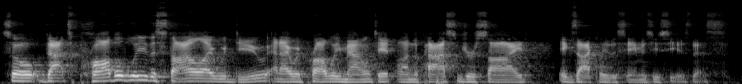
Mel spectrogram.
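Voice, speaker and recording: A man with an average-pitched voice talks through a hands-on installation for a vlog. His delivery is casual and informal, like showing someone around a project, with conversational asides along the way. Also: normal speed, hardly any pauses, fairly bright tone. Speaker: vlogger giving a DIY install walkthrough.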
